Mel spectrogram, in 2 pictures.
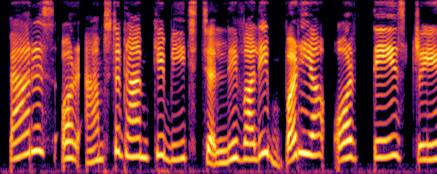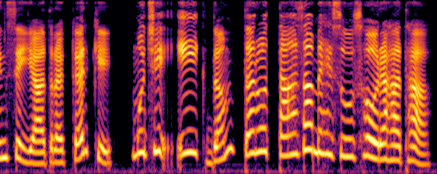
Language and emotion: Hindi, happy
